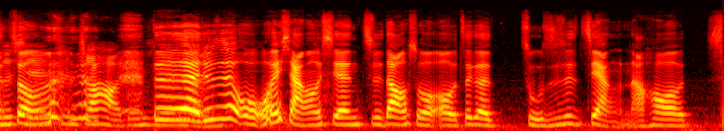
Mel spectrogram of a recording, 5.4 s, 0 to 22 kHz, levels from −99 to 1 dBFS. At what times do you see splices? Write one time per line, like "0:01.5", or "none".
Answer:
none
